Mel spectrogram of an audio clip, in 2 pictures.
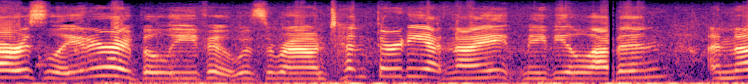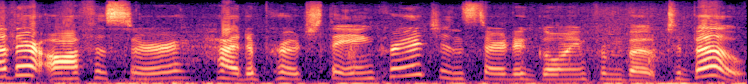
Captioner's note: police boat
